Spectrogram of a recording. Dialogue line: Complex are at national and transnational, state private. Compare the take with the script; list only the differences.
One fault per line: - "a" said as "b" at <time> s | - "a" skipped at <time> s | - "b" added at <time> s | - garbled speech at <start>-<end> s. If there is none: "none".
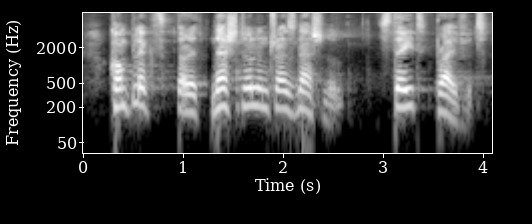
none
